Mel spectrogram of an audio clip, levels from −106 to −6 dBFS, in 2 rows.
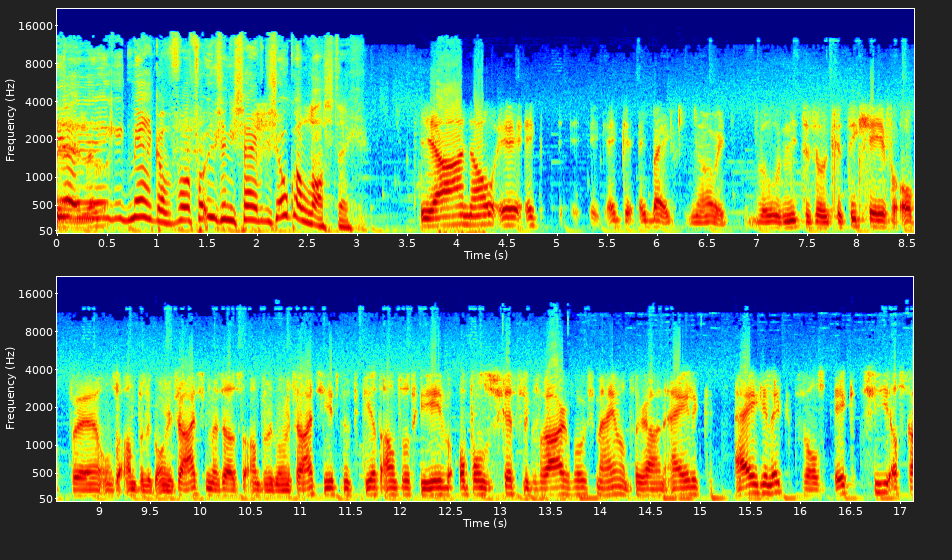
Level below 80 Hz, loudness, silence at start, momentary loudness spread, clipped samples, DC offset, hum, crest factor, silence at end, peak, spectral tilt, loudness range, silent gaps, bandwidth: -36 dBFS; -15 LUFS; 0 s; 8 LU; under 0.1%; under 0.1%; none; 12 dB; 0 s; -2 dBFS; -5.5 dB/octave; 2 LU; none; 14.5 kHz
